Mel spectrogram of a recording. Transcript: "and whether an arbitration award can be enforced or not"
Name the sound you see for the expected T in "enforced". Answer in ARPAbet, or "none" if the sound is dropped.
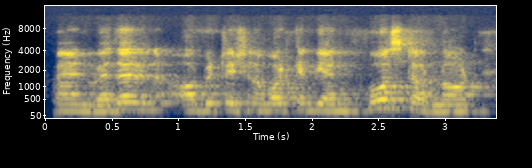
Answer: T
